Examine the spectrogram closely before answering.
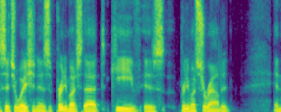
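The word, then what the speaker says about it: Kyiv: when we changed it they changed it because keeve is the way that the ukrainians pronounce it oh kiev is how the russians is the way the russians so they're i'm still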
